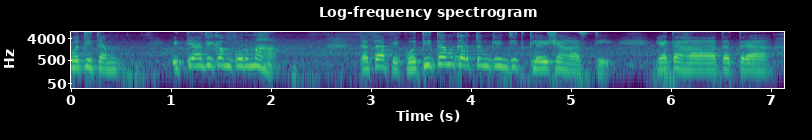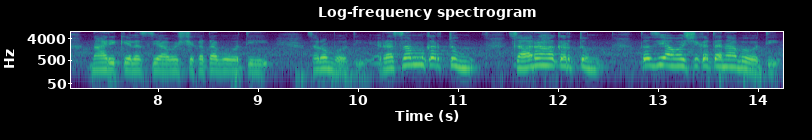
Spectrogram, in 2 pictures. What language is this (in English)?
Sanskrit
